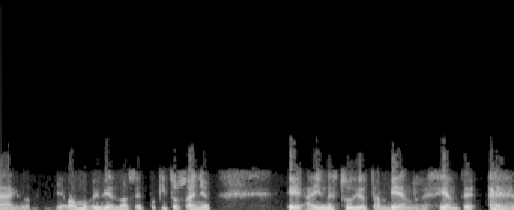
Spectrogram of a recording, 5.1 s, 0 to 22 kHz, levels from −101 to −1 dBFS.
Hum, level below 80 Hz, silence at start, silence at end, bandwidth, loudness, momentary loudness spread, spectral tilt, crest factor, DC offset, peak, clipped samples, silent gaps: none; -54 dBFS; 0 s; 0 s; 7.2 kHz; -25 LUFS; 13 LU; -5 dB/octave; 16 dB; under 0.1%; -8 dBFS; under 0.1%; none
